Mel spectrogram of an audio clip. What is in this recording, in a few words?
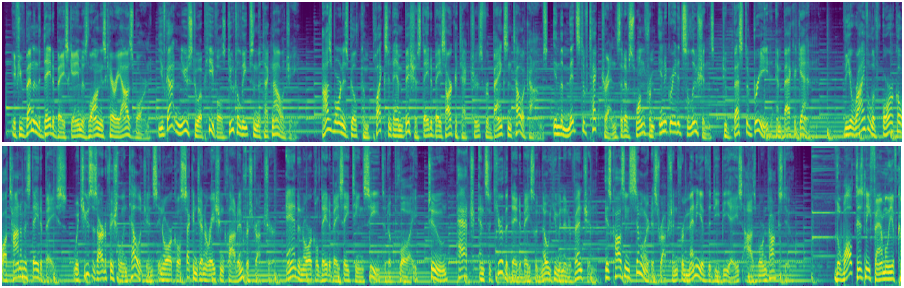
Corporate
